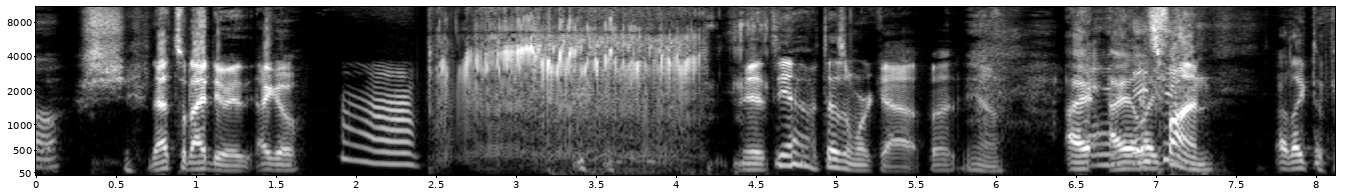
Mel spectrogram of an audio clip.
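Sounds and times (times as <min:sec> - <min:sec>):
speech: 0:00.0 - 0:01.7, 0:02.3 - 0:02.8, 0:03.4 - 0:08.1
person blowing a loud sputtering raspberry imitating a fart: 0:01.9 - 0:04.6.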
